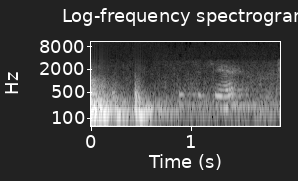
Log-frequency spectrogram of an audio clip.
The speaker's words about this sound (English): I'm going to close the public hearing and open a work session with the tap of the gavel on House Joint Memorial 28.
